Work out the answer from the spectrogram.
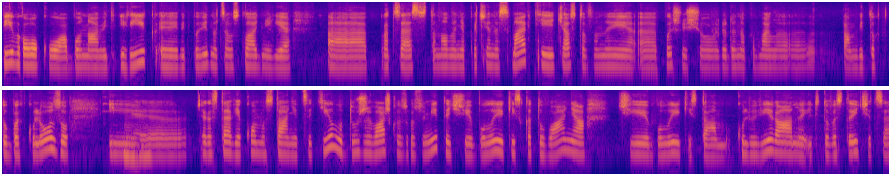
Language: Ukrainian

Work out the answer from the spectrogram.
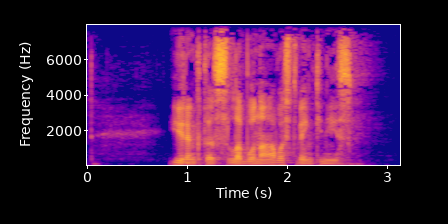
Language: Lithuanian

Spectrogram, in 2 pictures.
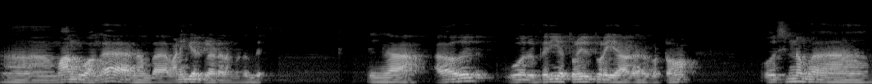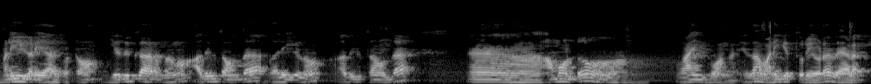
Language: Tamil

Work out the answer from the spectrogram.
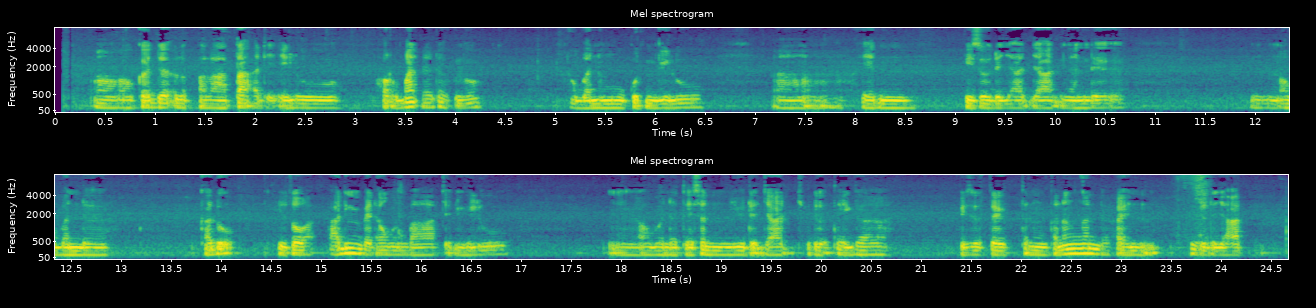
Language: Mainstream Kenyah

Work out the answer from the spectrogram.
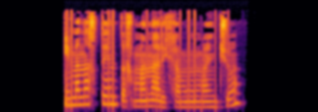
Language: Puno Quechua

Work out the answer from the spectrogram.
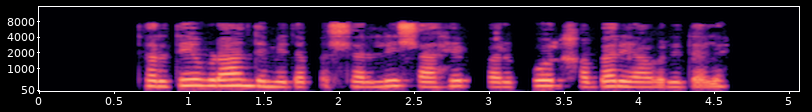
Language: Pashto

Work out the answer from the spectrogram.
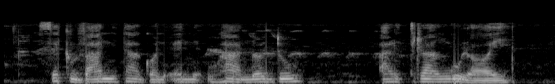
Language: Esperanto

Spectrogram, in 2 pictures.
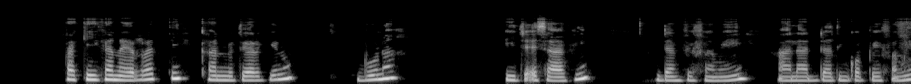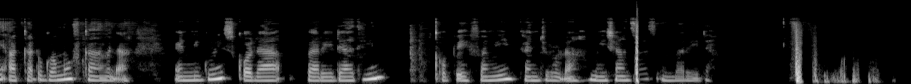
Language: Oromo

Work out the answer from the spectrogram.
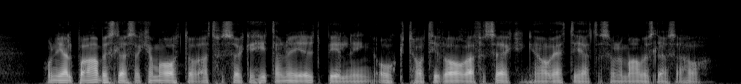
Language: Swedish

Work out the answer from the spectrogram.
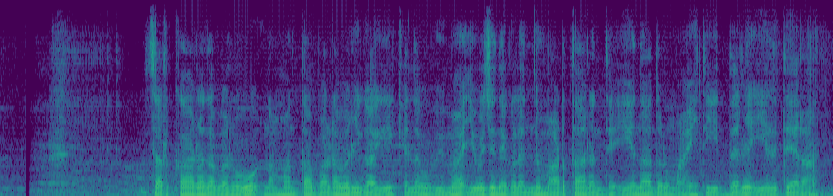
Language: Kannada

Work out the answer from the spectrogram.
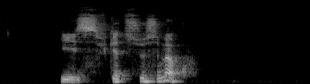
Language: Kabyle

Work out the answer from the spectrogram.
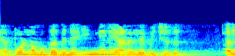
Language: Malayalam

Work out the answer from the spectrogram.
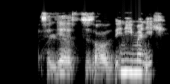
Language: Kabyle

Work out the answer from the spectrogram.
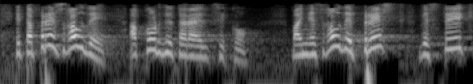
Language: Basque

